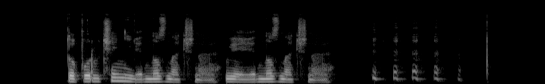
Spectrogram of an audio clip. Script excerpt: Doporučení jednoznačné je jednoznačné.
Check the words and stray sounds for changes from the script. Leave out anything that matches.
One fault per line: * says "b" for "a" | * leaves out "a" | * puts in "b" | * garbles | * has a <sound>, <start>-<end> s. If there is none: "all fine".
* has a laugh, 3.7-4.6 s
